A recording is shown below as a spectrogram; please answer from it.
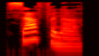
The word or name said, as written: safina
